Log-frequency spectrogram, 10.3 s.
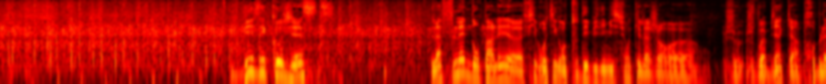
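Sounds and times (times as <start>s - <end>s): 
audience applause: 0.0s - 6.6s
speech: 3.1s - 4.2s, 5.4s - 10.3s.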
